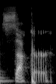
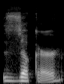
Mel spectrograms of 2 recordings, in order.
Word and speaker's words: Zucker: want to call him Zucker, but it's Zucker, rhymes with hooker, which is, by the way, what he told us.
